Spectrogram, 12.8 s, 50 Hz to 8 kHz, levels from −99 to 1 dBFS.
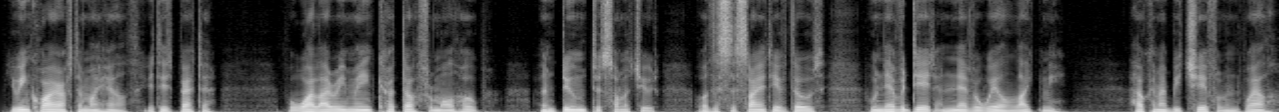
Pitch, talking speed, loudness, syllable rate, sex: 105 Hz, 190 wpm, -20 LUFS, 5.6 syllables/s, male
